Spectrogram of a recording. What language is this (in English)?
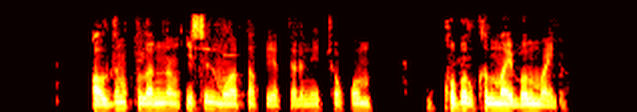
Uyghur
